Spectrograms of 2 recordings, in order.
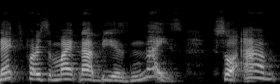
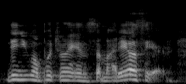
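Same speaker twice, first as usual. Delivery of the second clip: fast aside; 4 semitones lower, 6 dB quieter, much faster than usual. Shown as a demonstration. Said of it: "if I say it nicely".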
